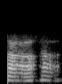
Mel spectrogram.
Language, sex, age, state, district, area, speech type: Sindhi, female, 45-60, Maharashtra, Mumbai Suburban, urban, conversation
